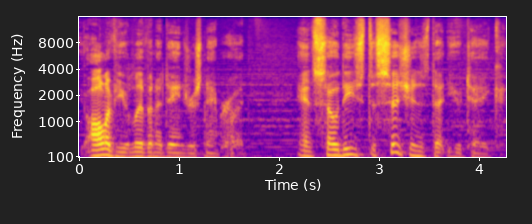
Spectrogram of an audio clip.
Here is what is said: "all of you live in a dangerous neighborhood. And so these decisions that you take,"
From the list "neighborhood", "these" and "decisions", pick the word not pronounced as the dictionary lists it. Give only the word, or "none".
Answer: none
